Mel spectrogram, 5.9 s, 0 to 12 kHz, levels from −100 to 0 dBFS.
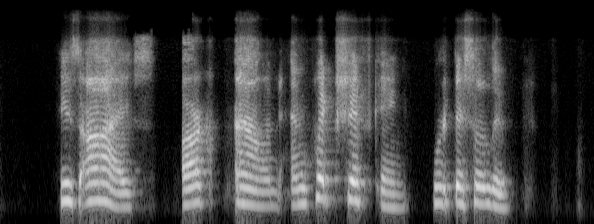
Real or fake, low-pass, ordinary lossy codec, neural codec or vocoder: fake; 7.2 kHz; Opus, 32 kbps; codec, 16 kHz, 1.1 kbps, Voila-Tokenizer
